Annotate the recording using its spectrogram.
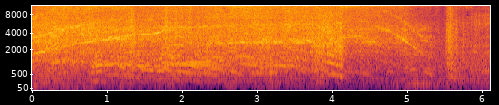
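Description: Several radio-controlled cars' motors whining together, the pitch rising and falling with throttle as they race down a concrete slope. The whine cuts off suddenly about four seconds in.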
